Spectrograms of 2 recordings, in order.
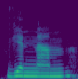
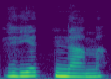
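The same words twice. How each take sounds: First: "Vietnam" with a nasalised final vowel, softer; Canadian French "Vietnam", nasally and soft; nasal Canadian French pronunciation. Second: "Vietnam" slow, with an open oral "nam"; slow France French "Vietnam", full final m; France French pronunciation. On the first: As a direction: send the end of "Vietnam" through the nose. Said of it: "a little bit more nasally sound". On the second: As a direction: draw out "Vietnam" without nasalising the vowel. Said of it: "in France, it was Vietnam". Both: Shown as a demonstration.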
